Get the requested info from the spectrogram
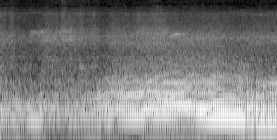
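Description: A motor vehicle engine running, a low hum that grows louder about two seconds in and stays up.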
